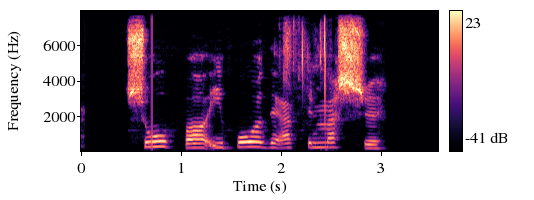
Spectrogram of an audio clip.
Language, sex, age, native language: Icelandic, male, 9, Icelandic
